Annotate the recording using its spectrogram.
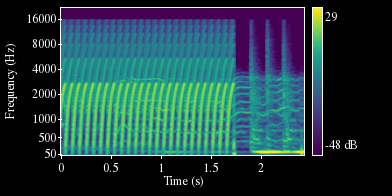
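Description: Synthesized DJ remix effect: a loud, rapidly pulsing electronic buzz at about seventeen pulses a second replaces the dance beat. It cuts off abruptly near the end.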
